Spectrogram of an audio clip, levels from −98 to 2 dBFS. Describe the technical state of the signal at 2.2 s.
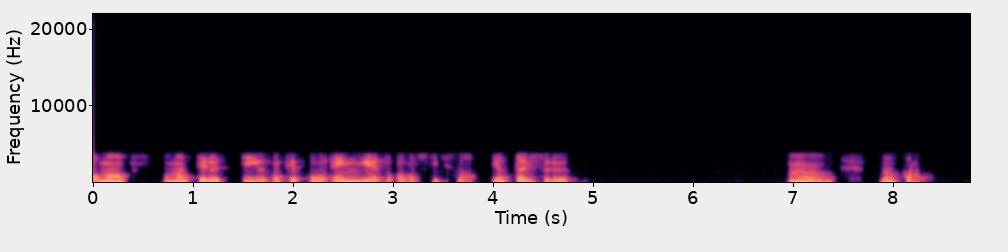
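At 2.2 s the speech carries iLBC codec damage, present throughout the clip. Each short frame is coded independently, making it plainly rough and synthetic, consistent with iLBC's 20 ms, 15.2 kbps mode. A spectrogram shows energy confined between 150 Hz and 3.5 kHz, with a hard ceiling.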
